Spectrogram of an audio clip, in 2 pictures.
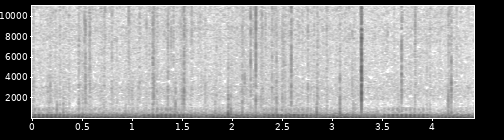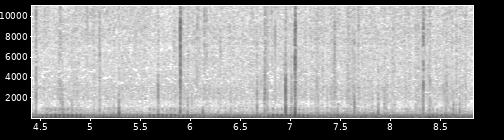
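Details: Strong, rumbling purr of a cat, steady and throbbing with slow breath-timed swells, with crackling fireplace pops sounding throughout.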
